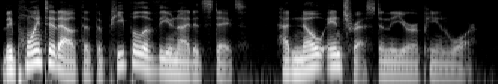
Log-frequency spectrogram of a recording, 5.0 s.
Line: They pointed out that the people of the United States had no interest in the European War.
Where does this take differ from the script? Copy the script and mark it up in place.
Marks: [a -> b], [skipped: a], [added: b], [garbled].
They pointed out that the people of the United States had no interest in the European War.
